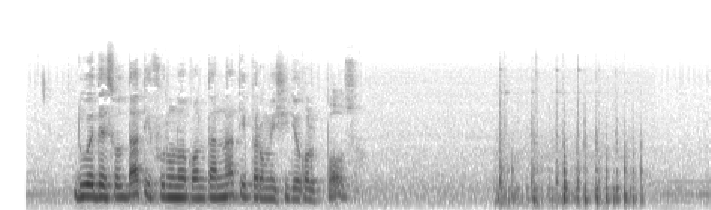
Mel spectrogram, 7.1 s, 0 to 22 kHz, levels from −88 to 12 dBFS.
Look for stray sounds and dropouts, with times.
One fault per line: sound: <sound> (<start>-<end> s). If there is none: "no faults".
sound: thud (4.9-6.5 s)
